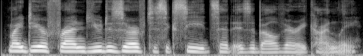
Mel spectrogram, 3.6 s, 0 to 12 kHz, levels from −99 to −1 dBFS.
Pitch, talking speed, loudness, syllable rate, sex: 195 Hz, 180 wpm, -17 LUFS, 5.2 syllables/s, female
